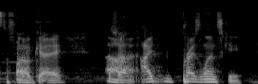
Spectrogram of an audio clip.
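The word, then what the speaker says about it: Przelenski: e-l-e -n-s-k-i isnevsky we I actually do pronounce the P but I don't think I'm supposed to that's the fact okay uh I preslinsky preszalinski okay all right prezzolinski yeah dark elf Twilight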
